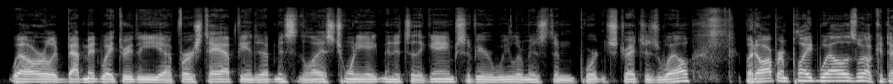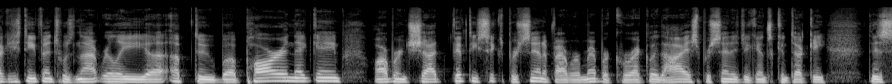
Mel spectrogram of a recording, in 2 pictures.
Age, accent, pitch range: 60-79, American, 115-135 Hz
